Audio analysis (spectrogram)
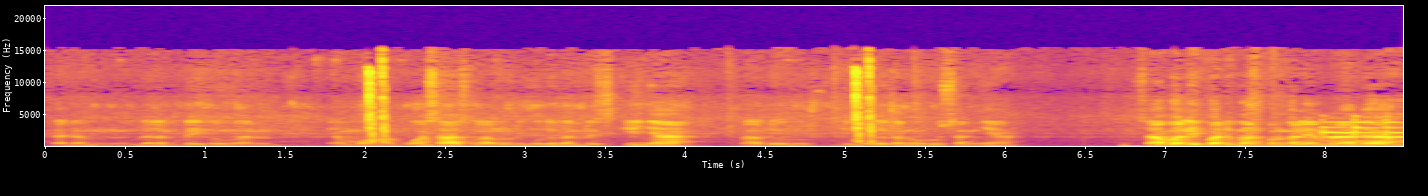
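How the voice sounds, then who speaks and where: A man's voice: on the low side, background noise. A man hosting a casual cooking tutorial, chatting to viewers as friends while he works. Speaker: cooking vlog host. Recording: roomy sound, distant mic, music behind.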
